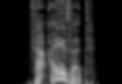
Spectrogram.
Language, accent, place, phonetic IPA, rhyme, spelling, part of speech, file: German, Germany, Berlin, [fɛɐ̯ˈʔaɪ̯zət], -aɪ̯zət, vereiset, verb, De-vereiset.ogg
- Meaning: second-person plural subjunctive I of vereisen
